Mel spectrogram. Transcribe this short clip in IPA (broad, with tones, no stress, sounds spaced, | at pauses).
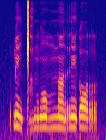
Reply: ɓ ẽ˥˩ ɡ͡ǁ a̤˨˥ m ɡ ɔ̃˥˩ mː ã˥˩ r ẽ˥˩ ɗ ɔ˥˩ r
